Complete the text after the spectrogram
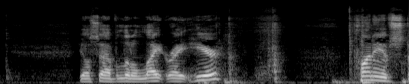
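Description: A cabinet door swings open.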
